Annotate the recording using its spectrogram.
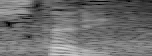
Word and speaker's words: study: W-E-E-K-D-A-Y-S. – Thanks. And how do you say ST in study? – The correct pronunciation is study. – There's no A at the beginning, right? – No, there isn't.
